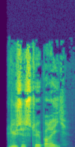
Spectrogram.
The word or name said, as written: lysestøberi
